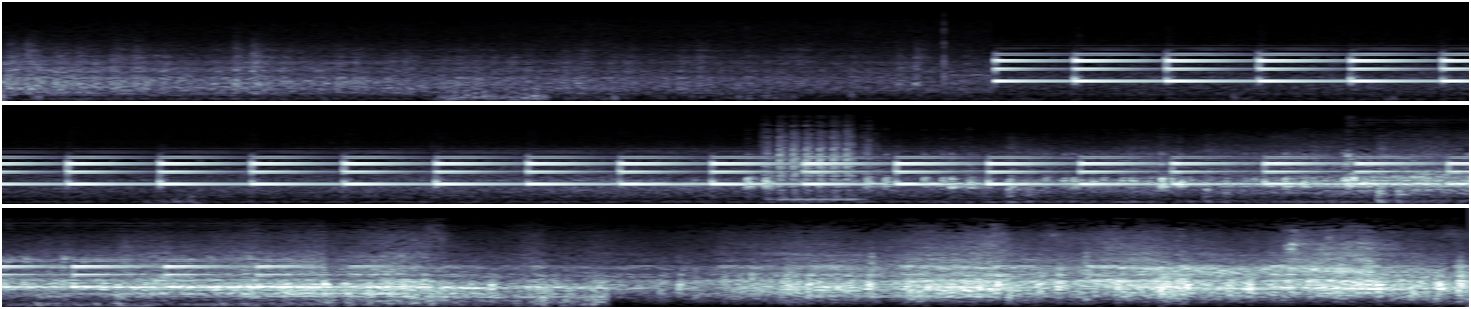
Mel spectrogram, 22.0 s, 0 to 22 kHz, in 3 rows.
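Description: Japanese level-crossing alarm starting about five seconds in, its electronic bell ringing about twice a second. From about 14 s a Kintetsu electric train approaches and passes, its rumble and wheel clatter growing loud toward the end. Before the alarm, the noise of an earlier train dies away.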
